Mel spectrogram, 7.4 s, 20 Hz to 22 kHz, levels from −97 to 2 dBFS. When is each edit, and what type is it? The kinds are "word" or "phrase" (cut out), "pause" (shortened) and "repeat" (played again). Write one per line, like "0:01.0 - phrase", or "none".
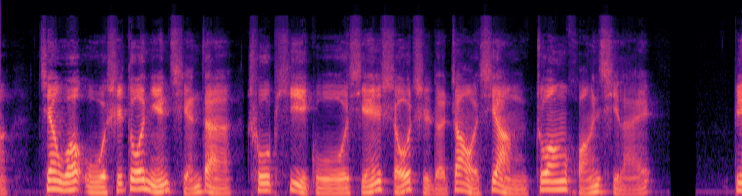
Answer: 0:02.4 - pause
